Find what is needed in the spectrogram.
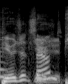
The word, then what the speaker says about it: Puget: There is a 2004 research paper published in Biological Conservation that described how a female orca in the Puget Sound, is that how you pronounce it? – Puget Sound?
